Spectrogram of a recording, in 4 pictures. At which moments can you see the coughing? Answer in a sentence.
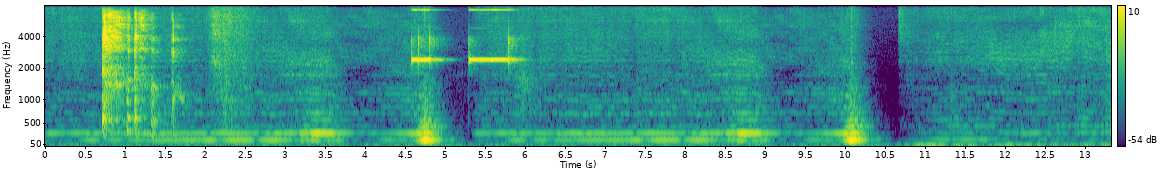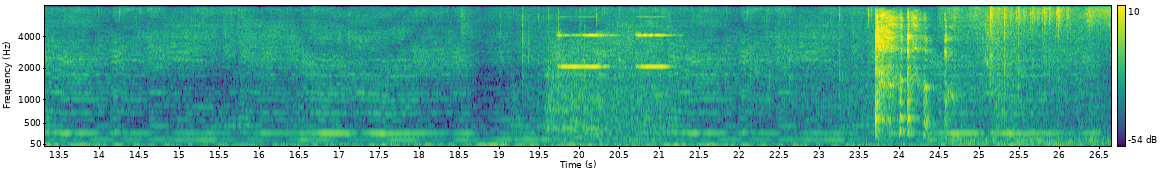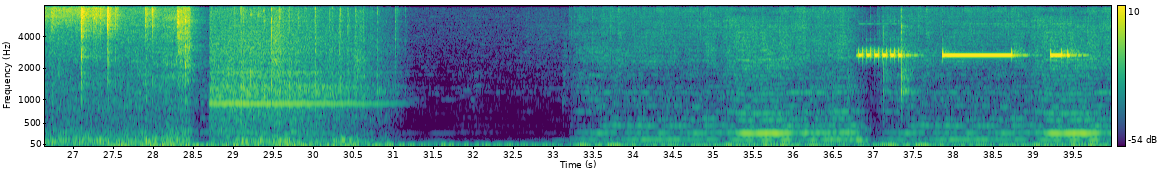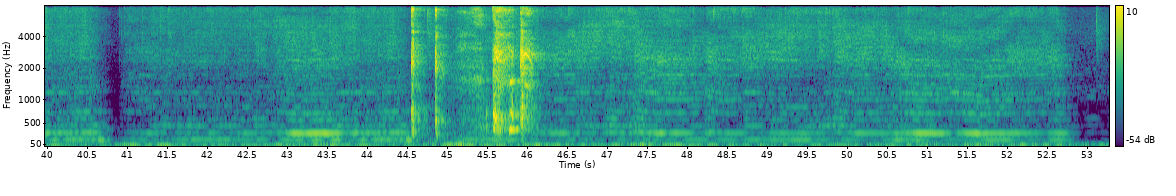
The coughing can be heard from 0.7 to 2.5 s, from 23.7 to 25.5 s and from 44.5 to 46.1 s.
